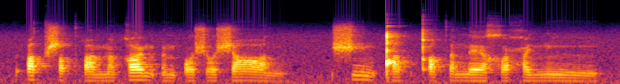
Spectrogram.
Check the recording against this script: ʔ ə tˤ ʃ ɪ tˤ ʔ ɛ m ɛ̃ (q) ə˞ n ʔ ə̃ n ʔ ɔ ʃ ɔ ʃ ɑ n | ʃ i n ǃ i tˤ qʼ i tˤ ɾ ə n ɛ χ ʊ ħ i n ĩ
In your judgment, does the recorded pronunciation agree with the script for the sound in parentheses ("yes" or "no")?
yes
